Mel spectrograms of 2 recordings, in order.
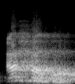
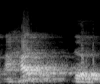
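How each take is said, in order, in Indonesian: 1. d terakhir memantul tanpa vokal tambahan. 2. Setelah d terakhir ada vokal tambahan. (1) "tapi ahad nah" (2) "jangan ahad de"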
